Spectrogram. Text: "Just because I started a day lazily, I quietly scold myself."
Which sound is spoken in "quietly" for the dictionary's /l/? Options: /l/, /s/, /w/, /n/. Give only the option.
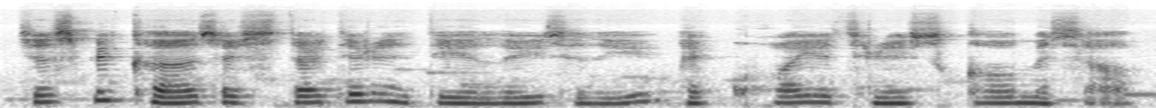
/n/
